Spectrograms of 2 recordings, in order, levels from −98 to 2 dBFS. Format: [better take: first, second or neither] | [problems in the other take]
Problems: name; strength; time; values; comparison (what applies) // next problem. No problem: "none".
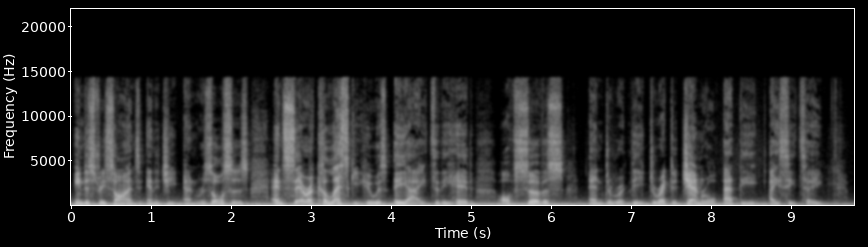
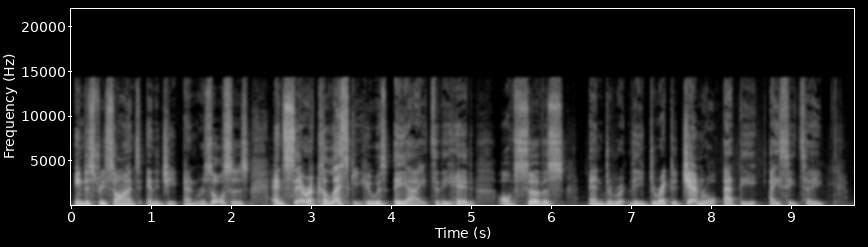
second | low rumble; faint; throughout; 20 dB below the speech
